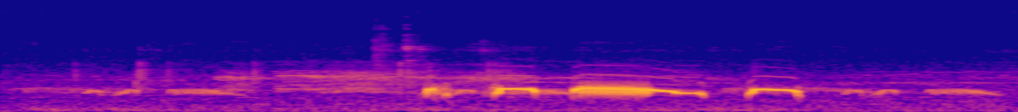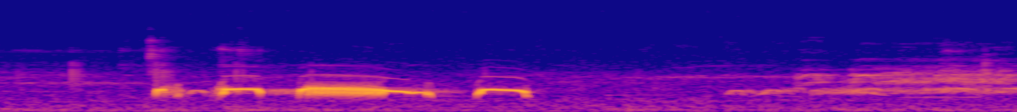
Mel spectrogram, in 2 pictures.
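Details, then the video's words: Spotted dove cooing in the morning, for training decoy doves: two full phrases of short lead-in coos, a long falling hollow coo and a closing clipped note, with softer coos between them. "Tiếng chim gáy bài bản gáy buổi sáng"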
